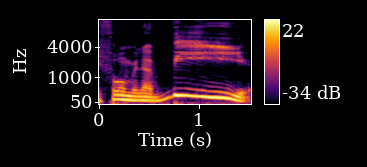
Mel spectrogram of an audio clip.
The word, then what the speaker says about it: Formula Vee: Welcome everyone to the new iRacing content, which is the Formula V. That is the exact pronunciation you need to do it whenever you say this car's name.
